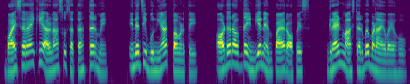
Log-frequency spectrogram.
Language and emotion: Sindhi, neutral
